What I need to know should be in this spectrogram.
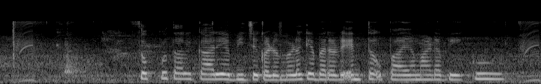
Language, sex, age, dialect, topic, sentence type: Kannada, female, 18-24, Coastal/Dakshin, agriculture, question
